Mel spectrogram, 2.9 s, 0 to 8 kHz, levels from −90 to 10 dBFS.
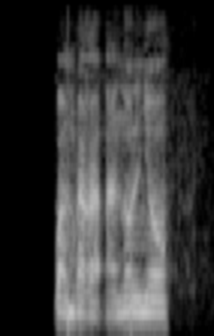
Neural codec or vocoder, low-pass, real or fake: none; 7.2 kHz; real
